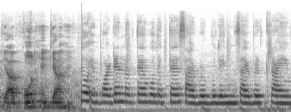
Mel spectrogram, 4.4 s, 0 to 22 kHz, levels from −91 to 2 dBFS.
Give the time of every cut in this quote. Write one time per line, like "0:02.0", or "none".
0:01.1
